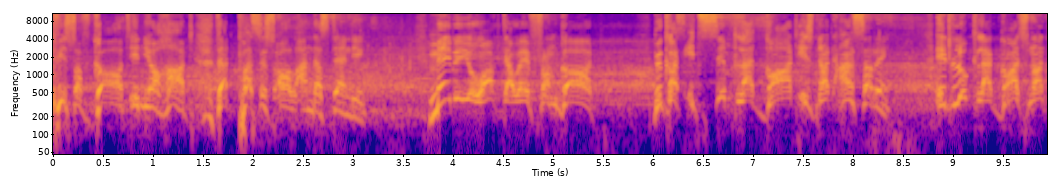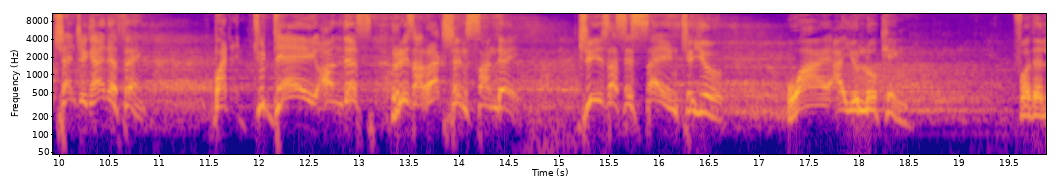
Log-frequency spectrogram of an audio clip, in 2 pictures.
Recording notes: preached on Resurrection Sunday at the Annual Good Friday Celebration held at Orlando Stadium on the 09th of April 2023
